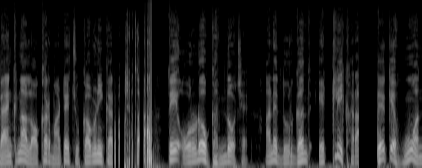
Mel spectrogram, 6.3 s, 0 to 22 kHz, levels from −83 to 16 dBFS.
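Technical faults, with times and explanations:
1.69–2.41 s, Bluetooth dropout: the speech stutters through a burst of short, hard-edged silences, about 430 ms missing across roughly 640 ms, the longest single hole about 76 ms. Each resumes further along, likely from packets failing to reach the headphones in time.
5.38–5.72 s, Bluetooth dropout: a second cluster of abrupt gaps removes about 290 ms, and the speech picks up later as though it had kept playing, likely from late wireless packets being discarded.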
